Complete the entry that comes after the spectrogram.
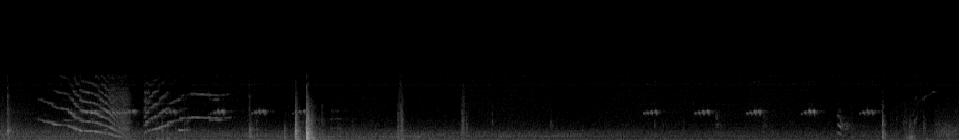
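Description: Birds chirping, with falling whistled notes near the start and short high chirps repeating later, and a single sharp knock about three seconds in.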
